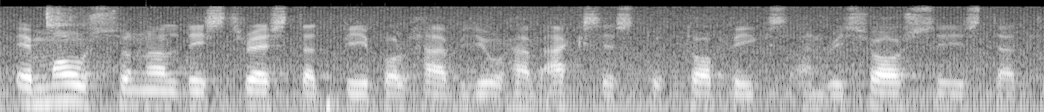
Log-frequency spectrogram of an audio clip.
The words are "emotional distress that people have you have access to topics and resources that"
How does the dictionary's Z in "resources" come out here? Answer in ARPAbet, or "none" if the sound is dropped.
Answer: S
